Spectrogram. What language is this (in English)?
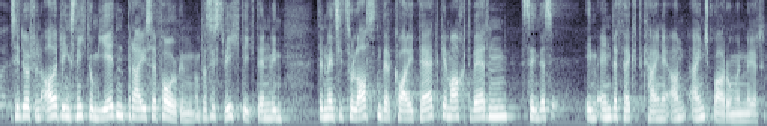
Swiss German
